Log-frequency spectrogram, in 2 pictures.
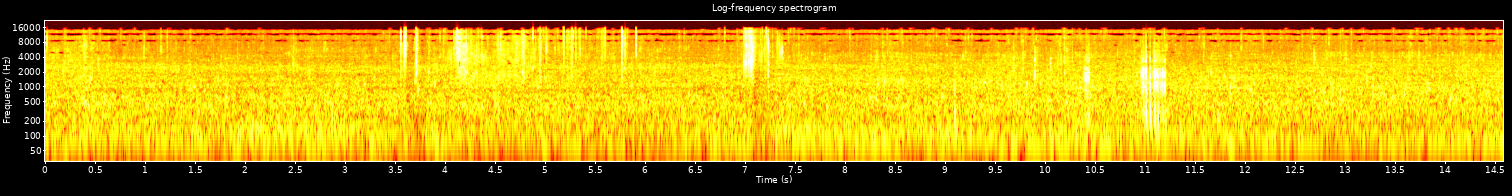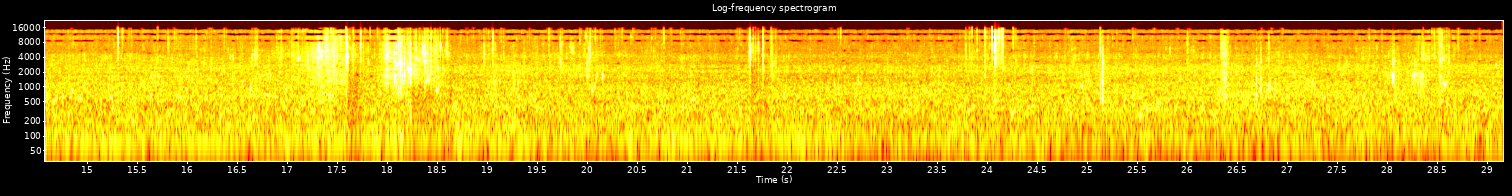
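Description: Shallow river water trickling steadily, with a few short sharp sounds scattered through it, the loudest about eleven seconds in and again around eighteen seconds.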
